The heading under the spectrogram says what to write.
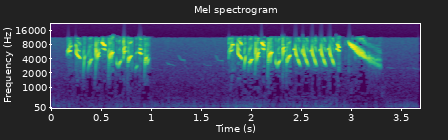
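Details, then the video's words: Goldfinch singing to attract other birds, two rapid phrases of liquid, tinkling high twitters, the second ending in a drawn-out descending buzz; faint low rumble underneath. "GOLDFINCH SONG to ATTRACT Other Birds"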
